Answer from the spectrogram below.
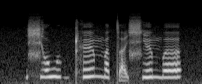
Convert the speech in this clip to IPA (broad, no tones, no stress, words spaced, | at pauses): ɕɔwuɡ ʈʰɛ̃mata̰ ɕɛ̃mɜ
